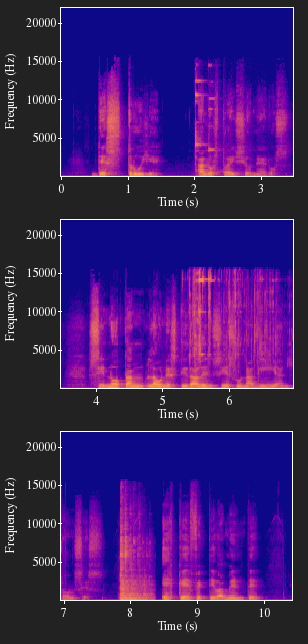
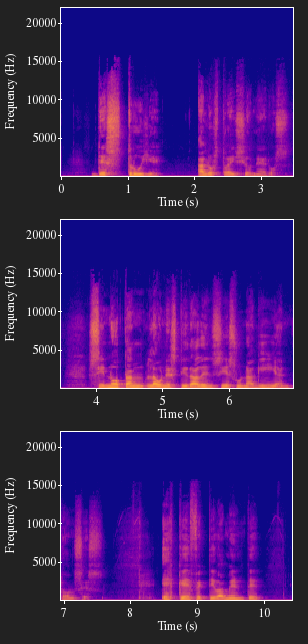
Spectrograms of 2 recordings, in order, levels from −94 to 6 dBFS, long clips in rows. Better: second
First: doorbell; noticeable; at 2 s; peak 4 dB below the speech // jangling keys; loud; from 5.5 to 7 s; peak 3 dB above the speech // door banging; loud; at 8 s; peak 4 dB above the speech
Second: none

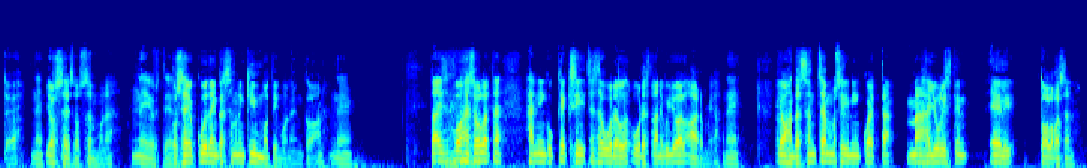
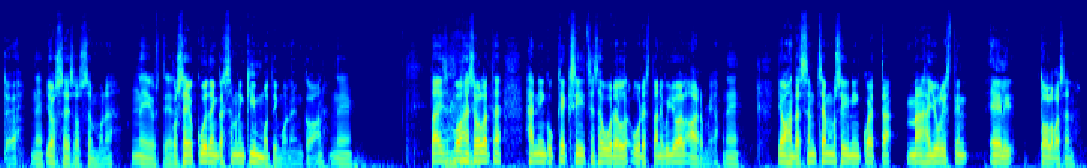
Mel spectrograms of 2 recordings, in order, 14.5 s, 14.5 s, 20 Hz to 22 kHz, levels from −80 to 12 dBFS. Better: second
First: garbled, watery; badly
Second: none

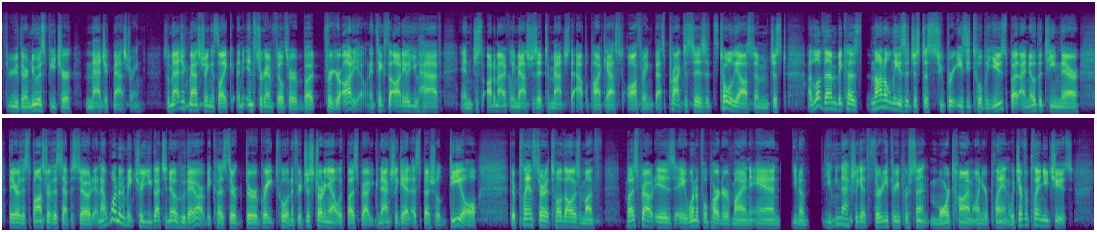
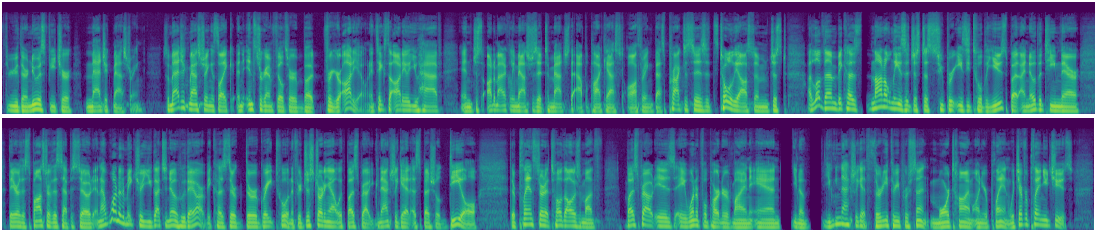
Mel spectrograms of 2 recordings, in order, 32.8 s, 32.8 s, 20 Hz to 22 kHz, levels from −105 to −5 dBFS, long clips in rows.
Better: second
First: thin; somewhat; fading below 300 Hz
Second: none

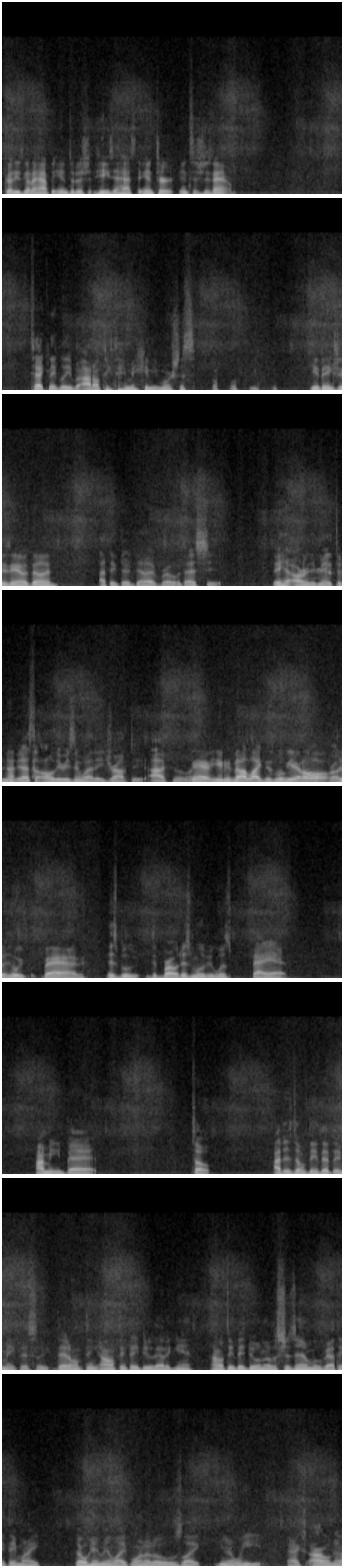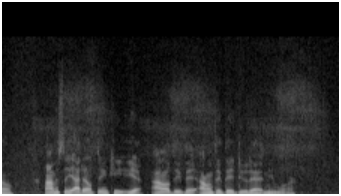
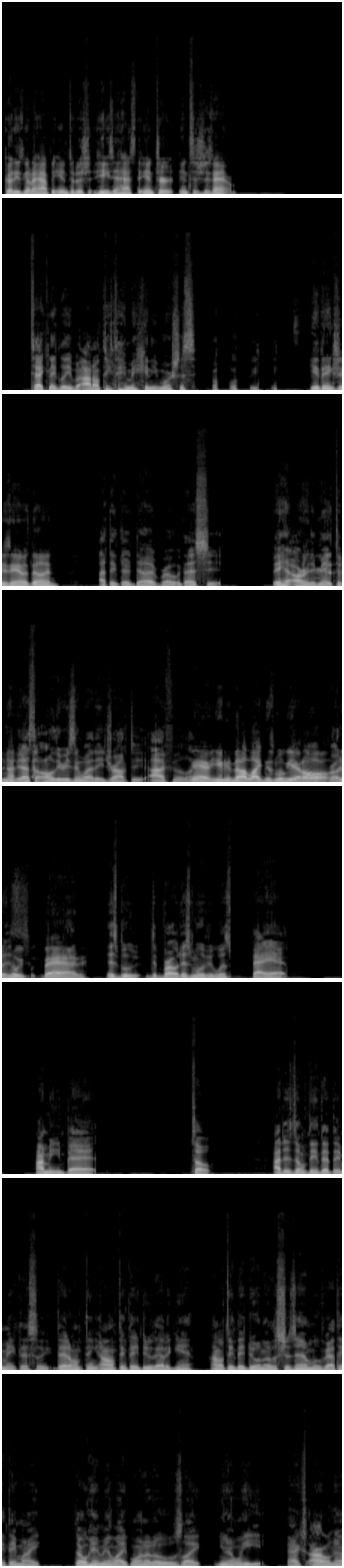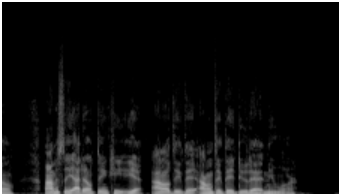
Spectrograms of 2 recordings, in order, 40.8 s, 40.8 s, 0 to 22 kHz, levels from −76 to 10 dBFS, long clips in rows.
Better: second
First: hiss; noticeable; throughout; 20 dB below the speech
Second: none

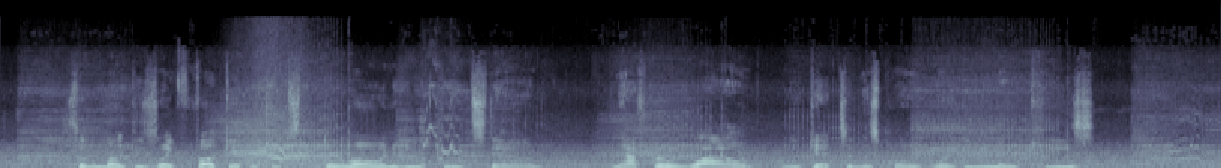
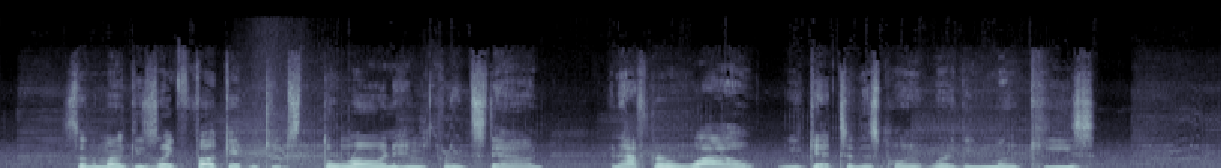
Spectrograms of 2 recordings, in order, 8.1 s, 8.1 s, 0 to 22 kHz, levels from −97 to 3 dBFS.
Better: second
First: wind noise on the microphone; heavy; 3 dB below the speech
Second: wind noise on the microphone; occasional gusts; 20 dB below the speech

